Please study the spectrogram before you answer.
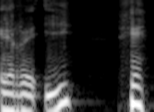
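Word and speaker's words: རིག: La palabra para la naturaleza esencial de la mente se escribe solo R-I-G, rig, ¿verdad?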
